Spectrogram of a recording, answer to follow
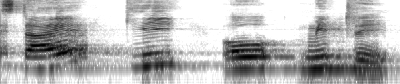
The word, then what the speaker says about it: stoichiometry: स्टाइकियोमेट्री क्या है, इसकी जो इट साउंड्स स्टाइकियोमेट्री, यानी कि इसकी जो करेक्ट प्रोनाउंसिएशन है वो क्या है, स्टाइकियोमेट्री।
